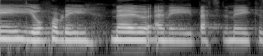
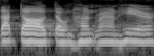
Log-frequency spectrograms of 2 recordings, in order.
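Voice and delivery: put-on Alabama Southern US accent; 3 semitones lower than usual. Quoting a mum from alabama scolding her kids: imitating an alabama accent. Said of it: "Alabama, such a great accent".

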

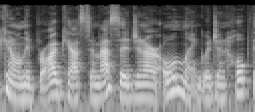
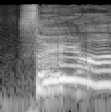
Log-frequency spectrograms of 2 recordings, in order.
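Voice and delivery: goofy, very high, loud whale voice; 13 semitones higher, 6 dB louder than usual. Imagining whales leaving for the moon, the speaker says goodbye in a silly whale voice. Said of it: "I think that's what they would sound like".

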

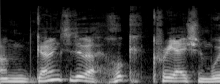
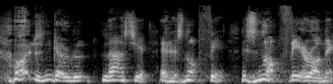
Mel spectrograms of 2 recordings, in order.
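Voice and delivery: put-on ranting man's voice; 4 semitones higher than usual. Speaker recounts a stranger going to see the Chiefs, imitating a ranting man. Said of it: "And then he started ranting".

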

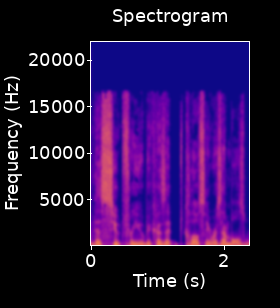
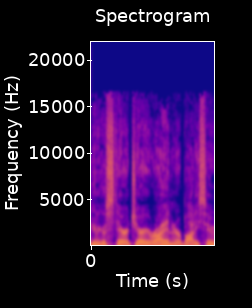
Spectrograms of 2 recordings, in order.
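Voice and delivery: ordinary talk

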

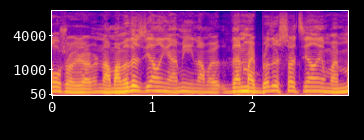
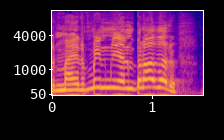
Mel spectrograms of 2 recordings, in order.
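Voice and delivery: high, laughing, fervent calling voice. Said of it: "and she goes".

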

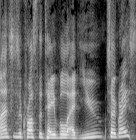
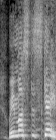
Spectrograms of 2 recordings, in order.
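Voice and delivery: gasping for air, much higher pitch; 9 semitones higher than usual. A man freed from tentacles speaks to his rescuers: gasping like drowning. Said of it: "he gasps like he's been underwater".

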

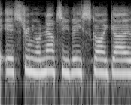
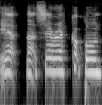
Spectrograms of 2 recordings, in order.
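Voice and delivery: normal talking voice

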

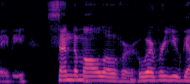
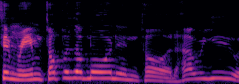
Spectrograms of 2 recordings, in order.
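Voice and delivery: fake British accent, pitched higher; 6 semitones higher, 3 dB louder than usual. Imagining an American player faking a British accent so he won't be signed, Tim Ream's fake British accent. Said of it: "putting on fake British accents".

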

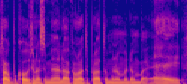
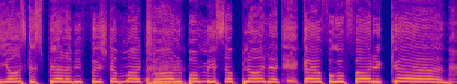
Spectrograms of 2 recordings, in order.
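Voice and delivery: acted-out yelling, much higher, louder; 7 dB louder than usual. Retelling rushing through the airport to catch a flight, retelling a shout. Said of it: "Och du skrek".

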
